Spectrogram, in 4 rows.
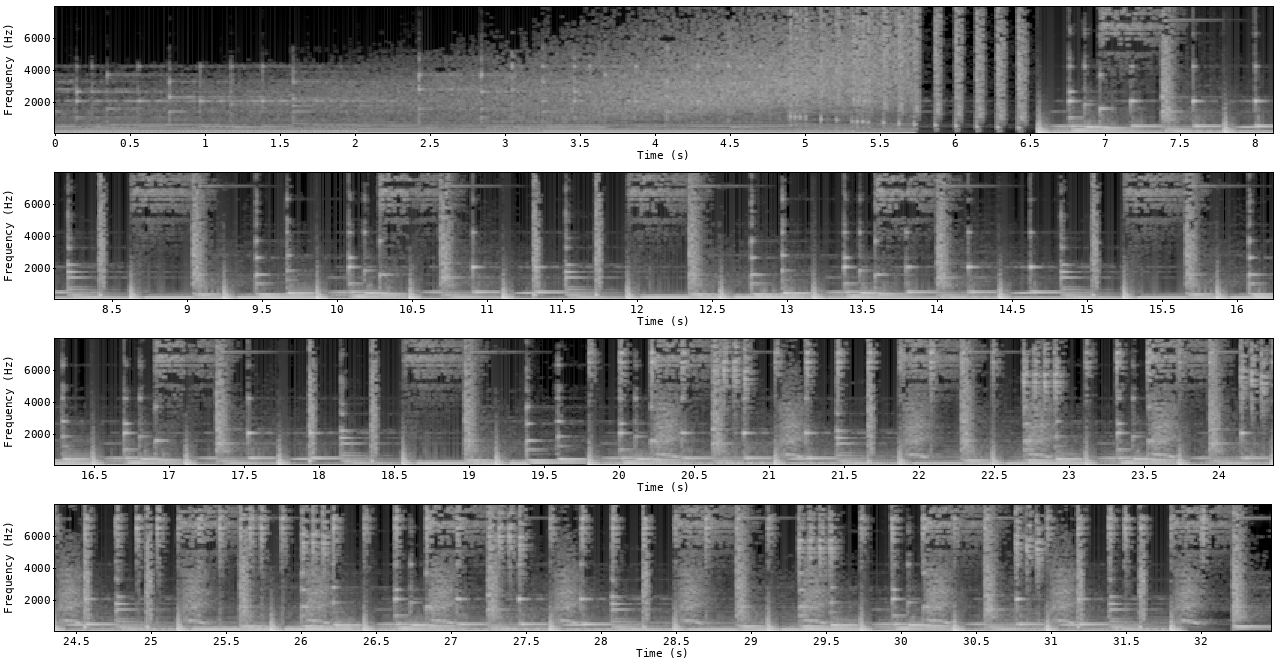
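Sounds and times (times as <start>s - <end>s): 
ringtone trap remix: 3.3s - 32.4s.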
